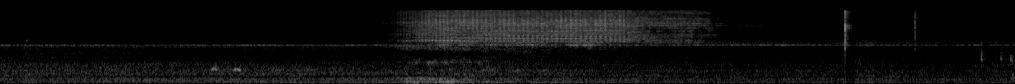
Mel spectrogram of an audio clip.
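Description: A long hiss of breath as smoke is blown out, starting about four seconds in and lasting about three seconds. Under it runs a faint steady high whine, and two sharp clicks come near the end.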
